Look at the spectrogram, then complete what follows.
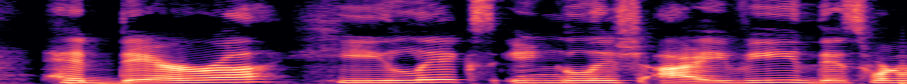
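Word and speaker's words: Hedera helix: of different types of HRA helix or the correct way to say it guys if you want to be that person who wants to correct people it's actually hyera Helix English ivy this one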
